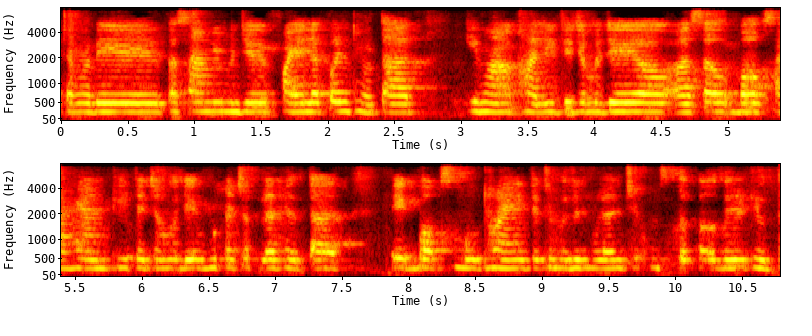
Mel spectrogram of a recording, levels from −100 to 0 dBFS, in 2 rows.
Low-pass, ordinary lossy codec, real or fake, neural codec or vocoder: 7.2 kHz; none; fake; codec, 44.1 kHz, 2.6 kbps, DAC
